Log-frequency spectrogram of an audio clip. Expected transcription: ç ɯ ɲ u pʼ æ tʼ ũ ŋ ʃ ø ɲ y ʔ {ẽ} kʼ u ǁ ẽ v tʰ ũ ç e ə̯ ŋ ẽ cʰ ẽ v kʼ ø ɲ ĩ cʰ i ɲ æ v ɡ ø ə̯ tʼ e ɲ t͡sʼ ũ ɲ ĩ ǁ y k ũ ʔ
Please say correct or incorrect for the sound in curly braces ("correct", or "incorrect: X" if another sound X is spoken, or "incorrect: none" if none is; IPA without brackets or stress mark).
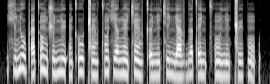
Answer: correct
